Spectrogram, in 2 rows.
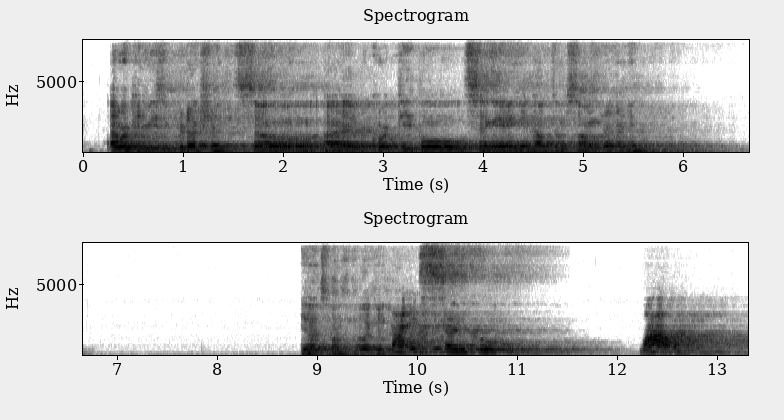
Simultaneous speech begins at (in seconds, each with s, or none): none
